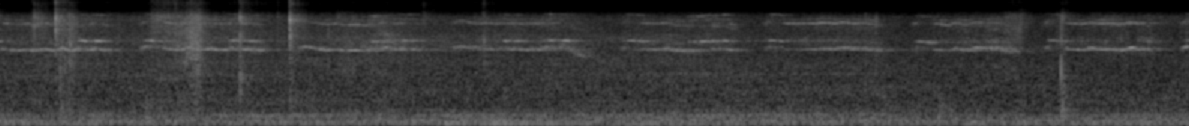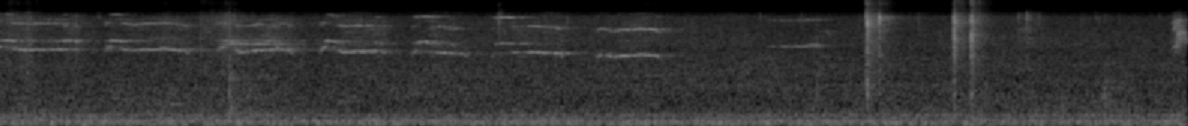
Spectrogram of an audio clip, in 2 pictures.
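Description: Small bird chirping a long run of short, high notes that stops about three quarters of the way through. A few sharp clicks near the end.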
